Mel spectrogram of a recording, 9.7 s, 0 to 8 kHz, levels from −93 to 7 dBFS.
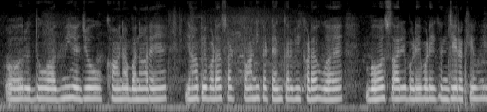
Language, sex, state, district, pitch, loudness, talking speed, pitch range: Hindi, female, Bihar, Begusarai, 255 Hz, -23 LUFS, 170 wpm, 250-260 Hz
